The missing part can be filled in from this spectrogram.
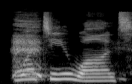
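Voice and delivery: weary, drained, exhausted-sounding voice. Imitating the car's voice assistant answering a prompt: imitating an exhausted mother. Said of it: "It sounds like an exhausted mother".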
